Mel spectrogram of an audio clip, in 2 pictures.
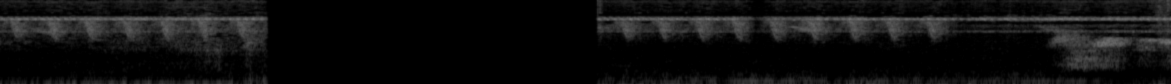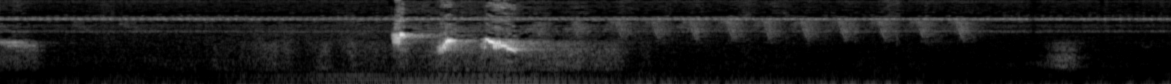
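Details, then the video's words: Female red-whiskered bulbul singing to excite a male, a 'quých kiu' phrase: one bright burst of three quick whistled notes sliding downward, near the end. Steady high insect-like ticking runs through most of it, with a brief silent gap early on. "Chào mào mái hót kích trống liên tục Chào Mào mái quých kiu mào mái hót"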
